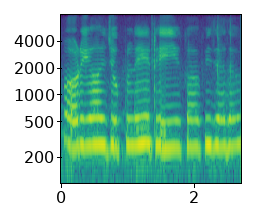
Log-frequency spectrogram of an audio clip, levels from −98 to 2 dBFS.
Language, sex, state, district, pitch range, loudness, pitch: Hindi, female, Bihar, Patna, 260-275 Hz, -11 LUFS, 270 Hz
